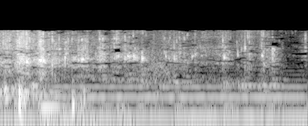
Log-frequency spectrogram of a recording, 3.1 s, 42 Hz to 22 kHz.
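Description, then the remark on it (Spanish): Water pours and splashes as two glasses are filled, a steady trickling gush that starts strong and tapers slightly, moderately quiet, with no one speaking. “Primero, llena 2 vasos con agua.”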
